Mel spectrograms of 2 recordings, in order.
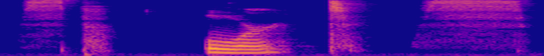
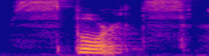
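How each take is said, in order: First: "Sport, s-" split as sp, or, t, s; sounded out. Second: Said in the usual way. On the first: Shown as a demonstration. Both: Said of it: "Here we go, next row".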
